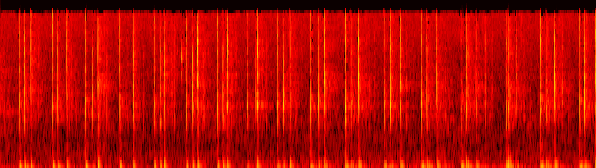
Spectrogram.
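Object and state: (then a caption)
Hollow plastic toy dump truck. Fingernails tap fast on the cab of a medium lime-green hollow plastic toy dump truck with an empty tipper bed. Rapid, irregular clicky taps each carry a hollow low thump and a bright tick, dying away almost at once. The result is a dense, uneven patter of light plastic knocks.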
